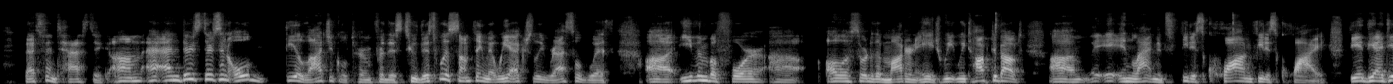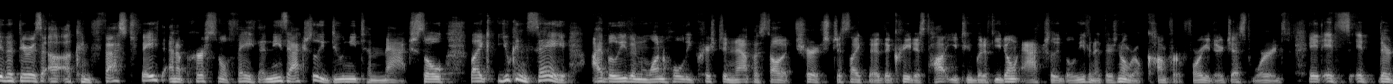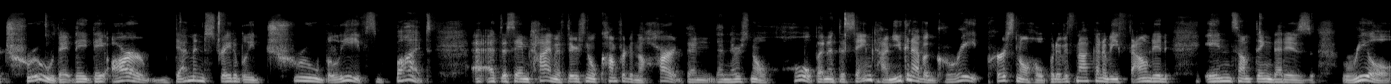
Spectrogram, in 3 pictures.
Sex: male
